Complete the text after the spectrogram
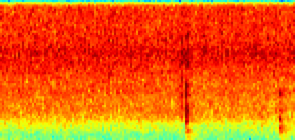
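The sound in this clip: Peas fry in a pan for an alfredo sauce, giving off a steady, even sizzle with a couple of faint pops near the end, and no talking.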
